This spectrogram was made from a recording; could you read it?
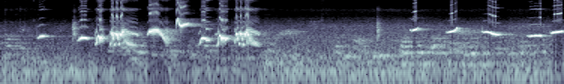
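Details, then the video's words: Murai batu, the white-rumped shama, singing energetically: a dense cluster of loud jumbled whistles and harsh squawky notes, a short pause, then spaced sliding whistles repeated about twice a second. "Kicauan MURAI BATU GACOR (Murai Blorok gacor)"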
